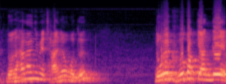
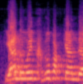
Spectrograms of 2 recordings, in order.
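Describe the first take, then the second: First: A warm nudge, stressing 왜 lightly; encouraging challenge. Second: High sharp scold, punching 왜; mock scolding. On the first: Retold or imitated. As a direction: remind them who they are. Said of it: "막 혼내는 게 아니라 정체성을 불어넣어주는 거예요". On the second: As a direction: scold the kid: 너 왜 그거밖에 안 돼?. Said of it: "하고 회초리 있다고 해야 변할까요?".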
